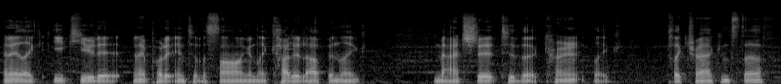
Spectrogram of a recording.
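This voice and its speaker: A young man with a very low, bassy voice chatting loosely as a streamer, rambling with lots of fillers. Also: creaky, a little hiss or hum. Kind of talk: casual chat while gaming. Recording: faint music behind.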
